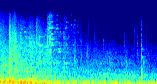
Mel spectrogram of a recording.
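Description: A Confringo blasting spell explodes in Hogwarts Legacy, a loud booming burst with a sharp crack near the start and a rumbling tail that lingers, followed by a smaller second impact near the end.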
